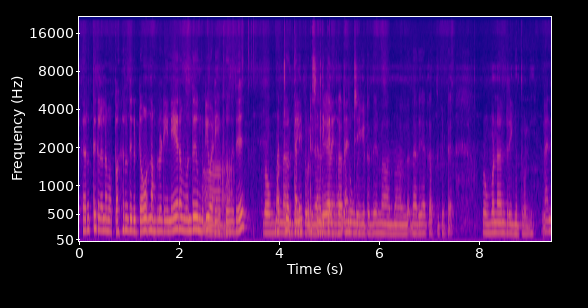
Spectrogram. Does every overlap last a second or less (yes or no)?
no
